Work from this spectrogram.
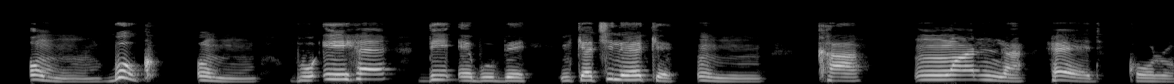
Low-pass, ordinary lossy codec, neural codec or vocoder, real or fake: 7.2 kHz; none; none; real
